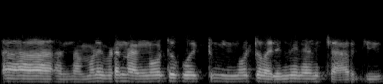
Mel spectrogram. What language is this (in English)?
Malayalam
